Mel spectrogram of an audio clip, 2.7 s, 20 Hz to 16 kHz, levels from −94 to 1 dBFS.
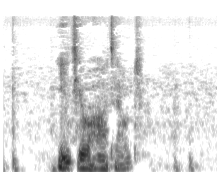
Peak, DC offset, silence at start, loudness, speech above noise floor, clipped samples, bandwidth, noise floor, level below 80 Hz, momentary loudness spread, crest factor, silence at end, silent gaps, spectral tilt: -8 dBFS; under 0.1%; 0.15 s; -24 LUFS; 35 dB; under 0.1%; 11.5 kHz; -59 dBFS; -44 dBFS; 20 LU; 20 dB; 0.95 s; none; -6 dB/octave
